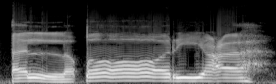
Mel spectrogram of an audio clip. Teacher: গোলতা ওয়াকফের ক্ষেত্রে হার উচ্চারণ করব এবং হাকে সাকিন করে ফেলবো, অর্থাৎ আয়াতের শেষে যদি গোলতা থাকে তাহলে এই গোলতা আর পড়া যাবে না, তাকে হা বানাইতে হবে এবং হাকে সাকিন করে ফেলবো।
